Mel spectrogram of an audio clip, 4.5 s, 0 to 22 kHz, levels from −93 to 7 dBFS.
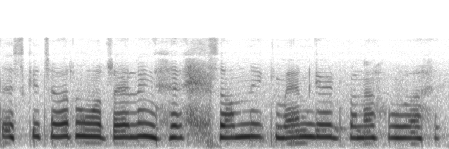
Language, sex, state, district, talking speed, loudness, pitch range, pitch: Urdu, female, Bihar, Saharsa, 175 wpm, -15 LUFS, 310-335 Hz, 325 Hz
